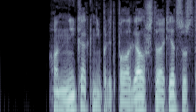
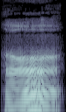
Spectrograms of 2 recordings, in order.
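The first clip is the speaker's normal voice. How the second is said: surprised drawl; 2 semitones lower than usual. A narrator's reading. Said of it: "удивлённо протянул Джордах".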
